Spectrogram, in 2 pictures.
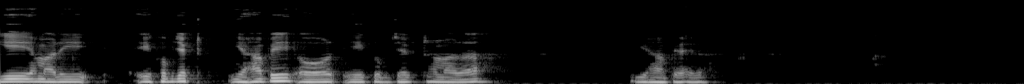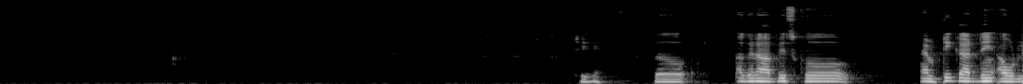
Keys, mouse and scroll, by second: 0.5-1.3 scroll down 1, 2.1-6.7 drag, 6.7 right click, 7.3-7.8 scroll up 1, 7.8 click, 8.7-9.1 scroll up 1, 9.1-11.9 drag, 11.9-12.2 scroll up 1, 12.2-14.7 drag, 14.7 scroll down 1, 16.3 click, 16.4 middle click, 16.9 click, 17.1 click, 19.3 click, 20.0 right click.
